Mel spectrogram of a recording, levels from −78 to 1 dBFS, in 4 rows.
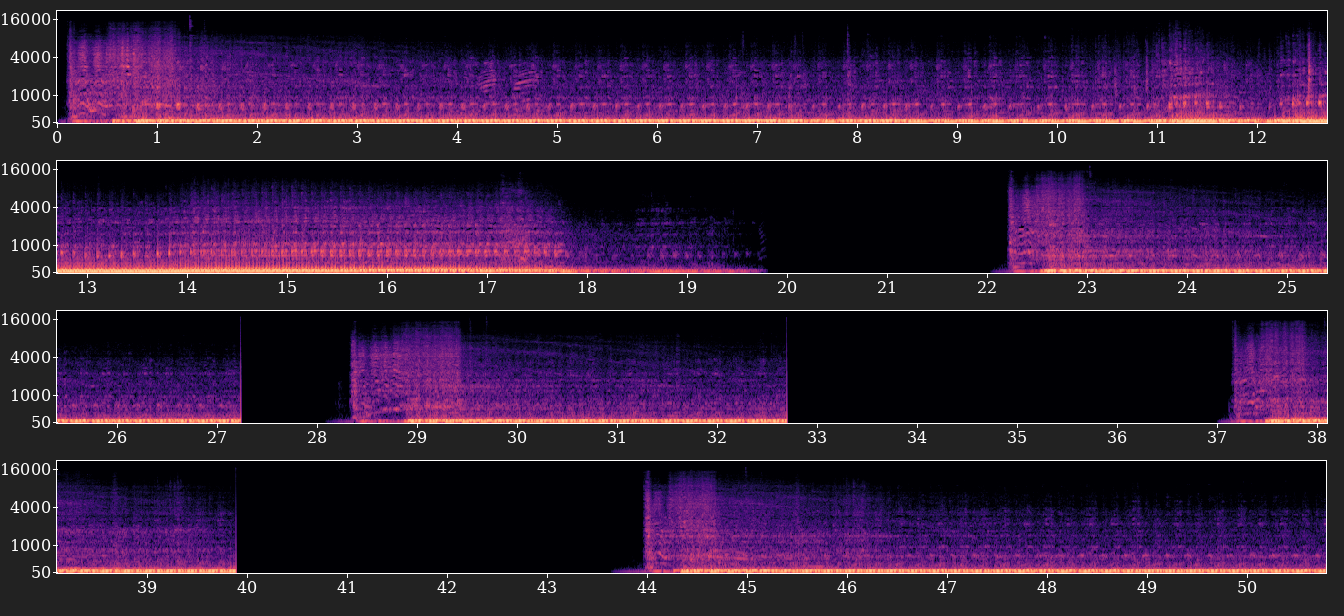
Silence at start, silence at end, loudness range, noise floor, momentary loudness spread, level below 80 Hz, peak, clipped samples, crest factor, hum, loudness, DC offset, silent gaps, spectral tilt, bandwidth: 0.1 s; 0 s; 10 LU; -38 dBFS; 9 LU; -20 dBFS; -4 dBFS; under 0.1%; 12 dB; none; -17 LUFS; under 0.1%; 19.82-22.02 s, 27.24-28.07 s, 32.70-36.98 s, 39.89-43.62 s; -7.5 dB/octave; 9 kHz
